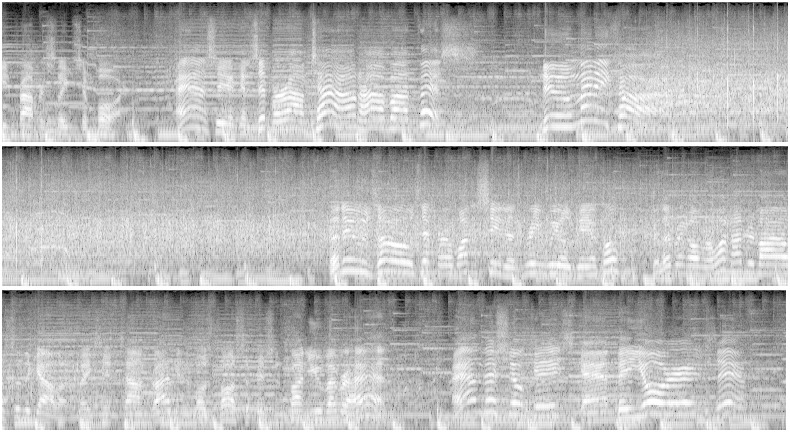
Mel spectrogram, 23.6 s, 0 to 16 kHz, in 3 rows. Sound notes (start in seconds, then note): 5.7 audience cheering and applauding; 5.7 upbeat music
